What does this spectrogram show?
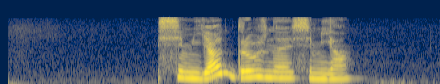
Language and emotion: Russian, neutral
